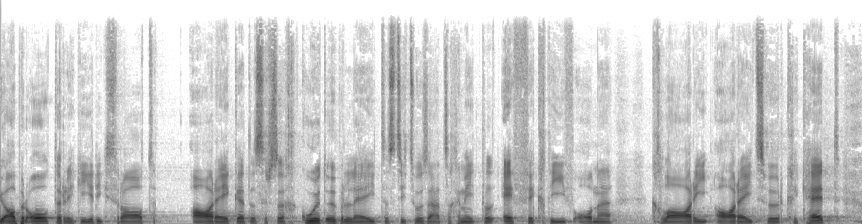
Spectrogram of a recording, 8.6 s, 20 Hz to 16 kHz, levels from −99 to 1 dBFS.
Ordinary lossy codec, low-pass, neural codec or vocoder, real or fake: none; 14.4 kHz; none; real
